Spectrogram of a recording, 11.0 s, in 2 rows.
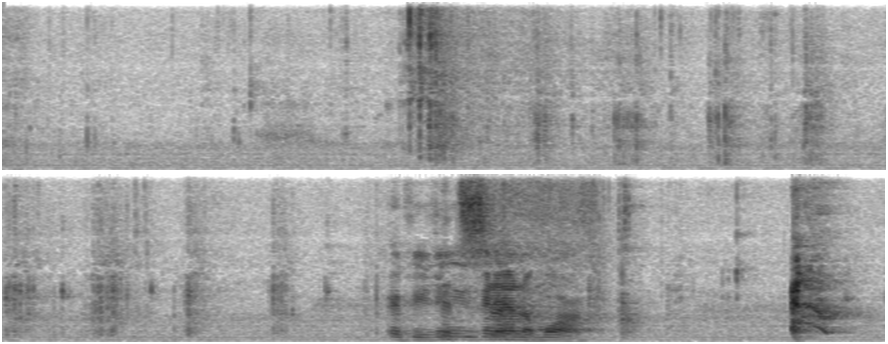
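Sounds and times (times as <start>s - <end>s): person chewing: 0.0s - 8.0s
cheese bite crunch: 0.2s - 7.9s.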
